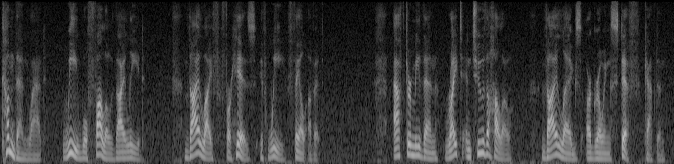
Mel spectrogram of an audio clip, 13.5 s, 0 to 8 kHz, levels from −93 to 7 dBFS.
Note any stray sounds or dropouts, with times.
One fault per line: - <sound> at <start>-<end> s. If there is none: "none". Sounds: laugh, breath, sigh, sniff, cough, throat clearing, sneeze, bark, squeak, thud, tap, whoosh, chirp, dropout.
none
